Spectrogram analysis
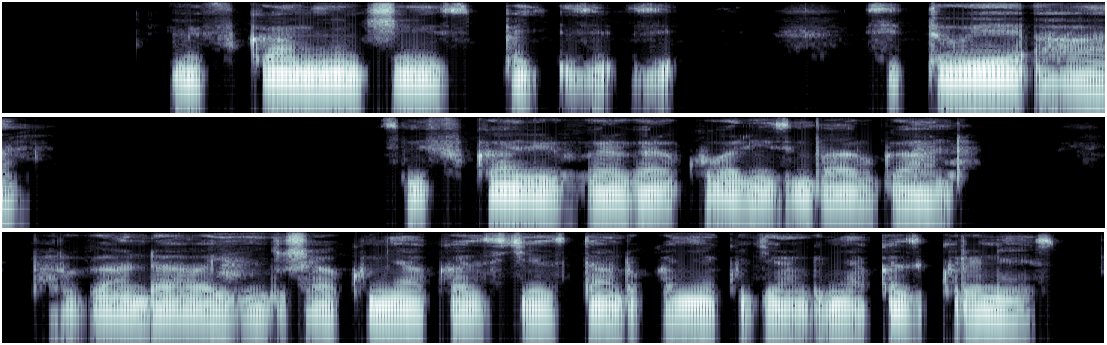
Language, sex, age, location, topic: Kinyarwanda, male, 50+, Musanze, agriculture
